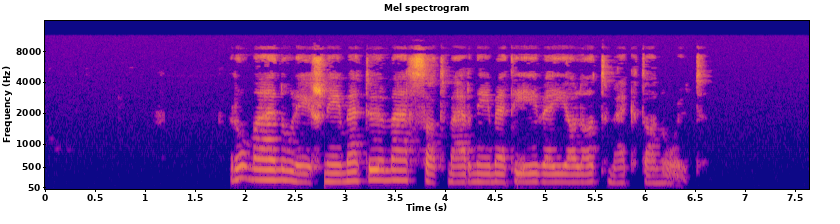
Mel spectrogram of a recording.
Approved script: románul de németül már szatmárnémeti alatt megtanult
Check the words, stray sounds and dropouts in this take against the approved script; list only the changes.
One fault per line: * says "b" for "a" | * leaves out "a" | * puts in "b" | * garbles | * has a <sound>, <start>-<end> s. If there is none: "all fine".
* says "és" for "de"
* puts in "évei"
